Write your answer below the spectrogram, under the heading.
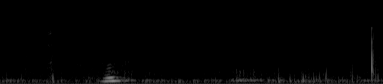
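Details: Abyssinian kittens, five days old, nursing while seated; a soft low rumbling purr runs steadily through, with a brief louder murmur near the middle and a sharp click at the end.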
